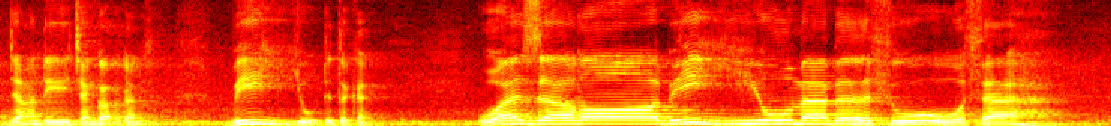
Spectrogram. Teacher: wazarabiyu biyu itu ditekan ya-nya, jangan dipanjangkan bi-nya. Wazarabiyu biyu, nah jangan dicengkokkan, biyu ditekan.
